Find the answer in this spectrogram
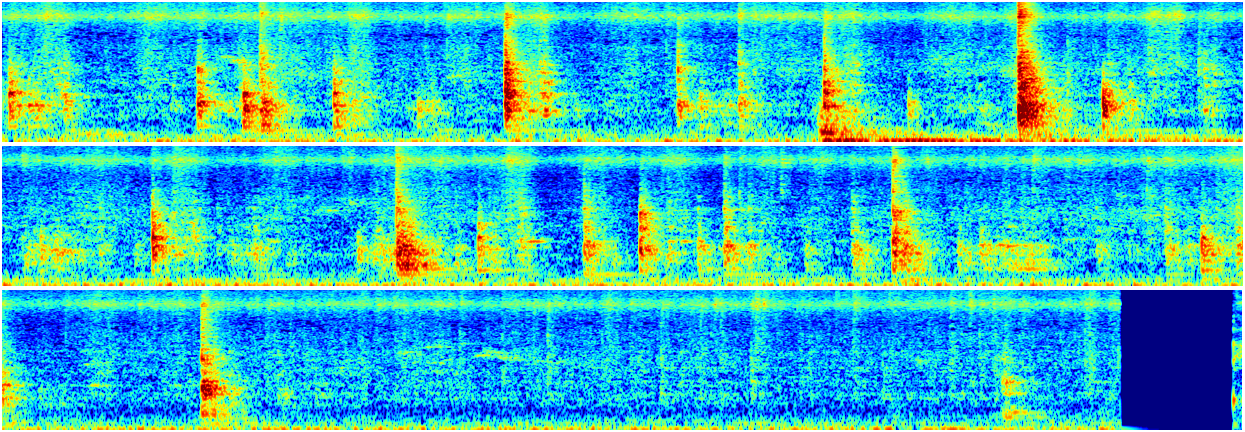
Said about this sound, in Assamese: কণীখিনি ভালদৰে ভাজিখিনিৰ লগত মিহলাই দিব আৰু ভালদৰে লৰাই থাকিব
